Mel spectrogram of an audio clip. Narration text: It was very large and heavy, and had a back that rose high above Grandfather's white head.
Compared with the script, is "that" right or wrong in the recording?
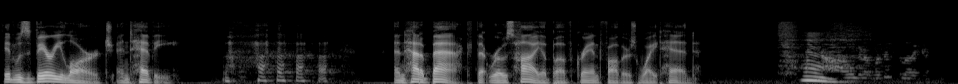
right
